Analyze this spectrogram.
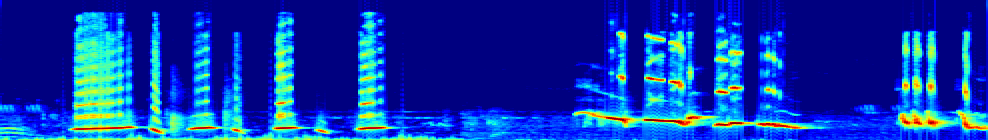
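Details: Morning song of an oriental magpie-robin: a series of short, clear, repeated whistles and downslurs, then sweeping whistled phrases and chattering notes. Low rumbling noise fills the first half.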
